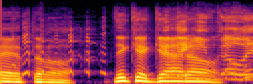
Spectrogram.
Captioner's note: laughter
